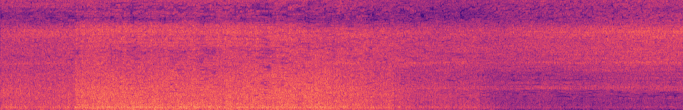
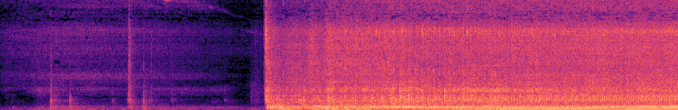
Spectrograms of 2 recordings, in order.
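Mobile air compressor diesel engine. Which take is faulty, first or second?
first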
